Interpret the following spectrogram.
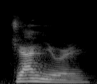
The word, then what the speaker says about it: January: Number one, January.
